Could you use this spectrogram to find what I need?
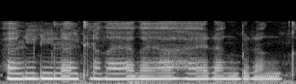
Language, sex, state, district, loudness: Hindi, female, Jharkhand, Palamu, -13 LUFS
